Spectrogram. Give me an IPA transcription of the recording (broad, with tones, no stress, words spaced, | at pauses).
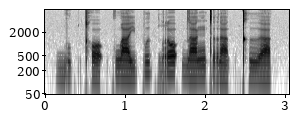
bu˨˩k̚tʰɔ˨˩ʔkwa˧j pɯ˥˩k̚rɔ˥˩ʔda˦˥ŋtra˨˩t̚ kʰɯ˧a̯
